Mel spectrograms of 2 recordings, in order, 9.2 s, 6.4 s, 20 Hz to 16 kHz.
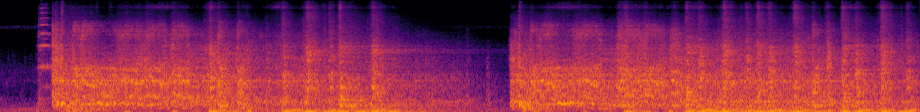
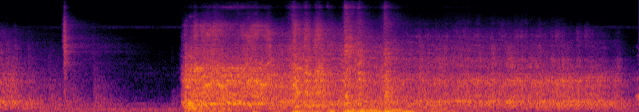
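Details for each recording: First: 1926 Seagrave ladder truck, 1013 cu in F engine, first start in at least 10 years, flooded with too much fuel: catches with uneven popping, dies back, then fires again and keeps running; normal start after storage. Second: 1926 Seagrave ladder truck, 1013 cubic inch six-cylinder, first start in 10-15 years, fuel fed to carburetor by squeeze ball, valve suspected stuck open: quiet cranking then catches rough and uneven, sputtering without settling; flooded with too much gas.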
